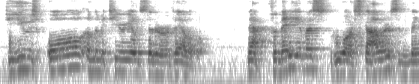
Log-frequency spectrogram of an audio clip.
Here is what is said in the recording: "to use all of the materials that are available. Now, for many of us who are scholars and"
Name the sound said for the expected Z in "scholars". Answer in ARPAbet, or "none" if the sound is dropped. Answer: Z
